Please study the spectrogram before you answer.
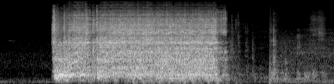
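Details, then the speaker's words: Ariens zero-turn mower with no-start no-click, starter jumped directly from its own small battery with jumper cables: about 1.5 s of fast, even starter whirr, engine spinning freely; starter and battery good. "we just learned two things right there there our starter's good our battery's good it'll spin over fine"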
